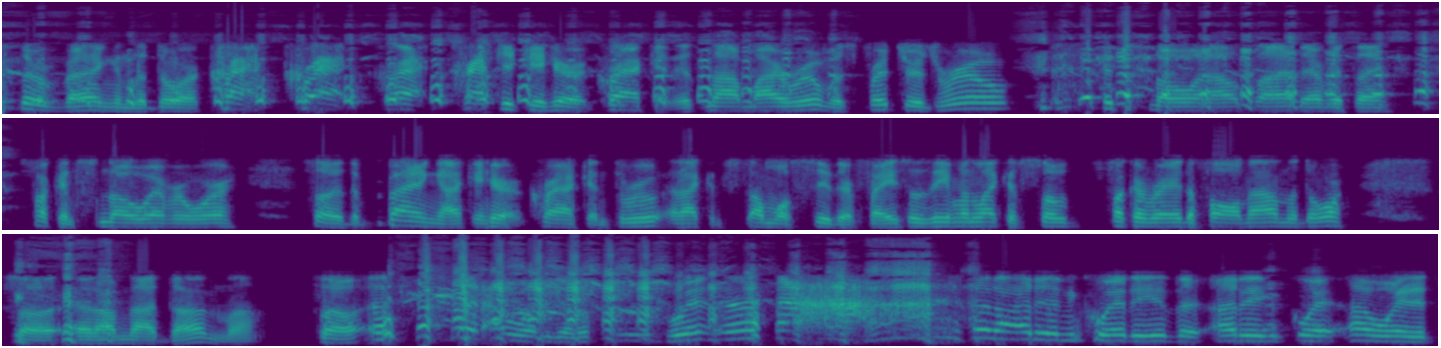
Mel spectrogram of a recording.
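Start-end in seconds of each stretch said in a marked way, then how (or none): 1.0-2.5 high mock cracking noise, crack crack; door cracking sound. Retelling the door breaking, high mock cracking sounds. Imitating the door being hit. 15.9-21.5 high giggling through the words; can barely get it out for laughing; laughing while talking. Real, not acted. Telling his friend the story, laughing through it.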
